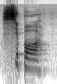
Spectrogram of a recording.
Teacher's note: repare que a sílaba tônica é a última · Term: oxítona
